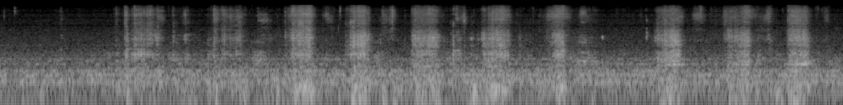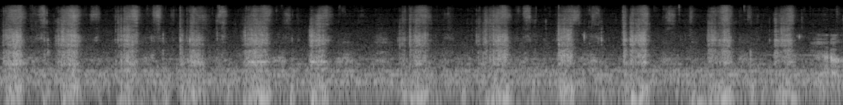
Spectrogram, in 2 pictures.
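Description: Stainless-steel pineapple corer being twisted down through a whole pineapple: a long run of short rasping strokes, about two a second, starting about a second and a half in, as the blade cuts through the fruit and rind.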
